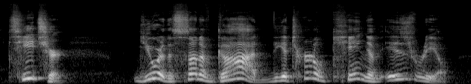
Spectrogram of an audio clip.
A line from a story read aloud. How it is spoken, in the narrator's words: Nathanael gasped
